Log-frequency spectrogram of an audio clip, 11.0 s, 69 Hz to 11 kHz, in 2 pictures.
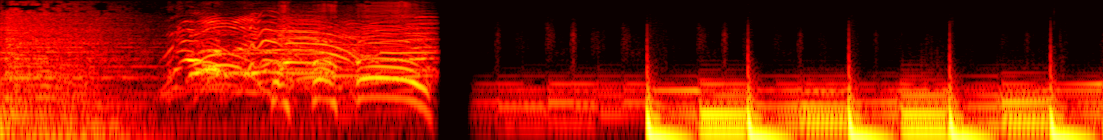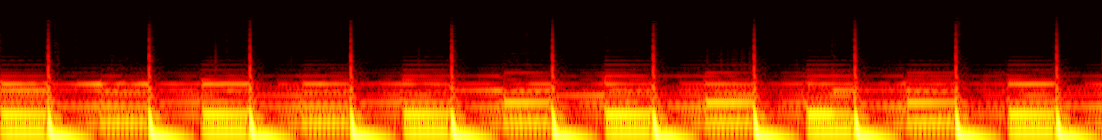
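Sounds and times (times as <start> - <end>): children cheering and whooping: 0.8 - 2.2.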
